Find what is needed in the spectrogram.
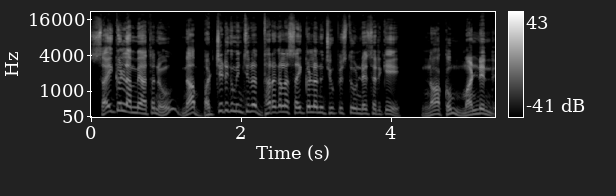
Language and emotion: Telugu, angry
